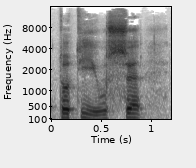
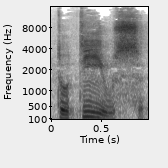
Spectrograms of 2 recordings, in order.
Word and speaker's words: totius: Ah, ecco, notate che questa desinenza in ius del genitivo ha la quantità lunga, pertanto si pronuncia così, totius, solius, ecco proprio totius è uno di quei casi del gruppo ti seguito da vocale ma accentato, si legge T.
